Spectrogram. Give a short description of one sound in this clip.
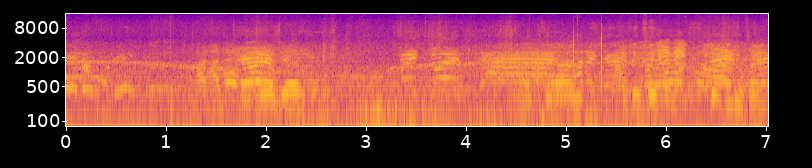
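A man shouts loudly close by.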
